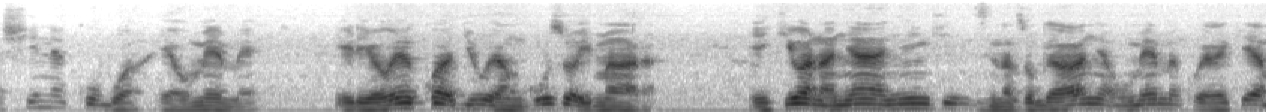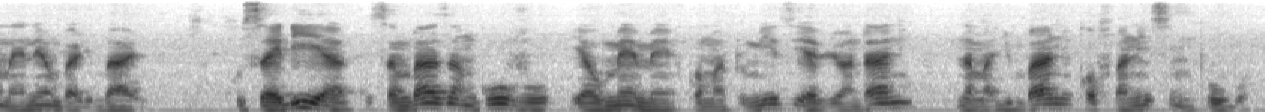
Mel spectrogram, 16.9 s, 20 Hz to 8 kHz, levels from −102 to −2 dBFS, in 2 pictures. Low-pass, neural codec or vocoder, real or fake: 7.2 kHz; none; real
